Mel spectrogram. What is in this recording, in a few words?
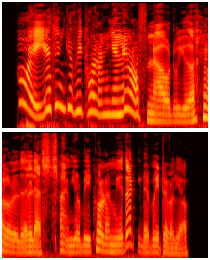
angry, Irish; speech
